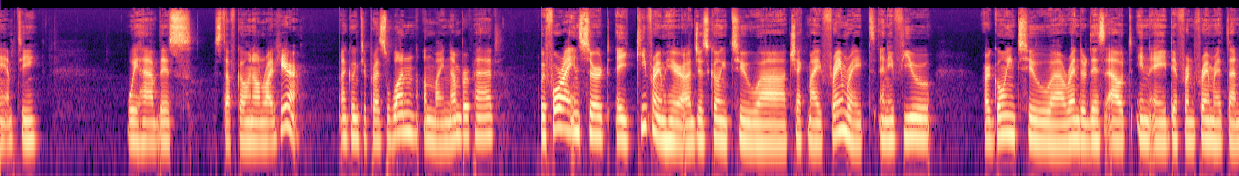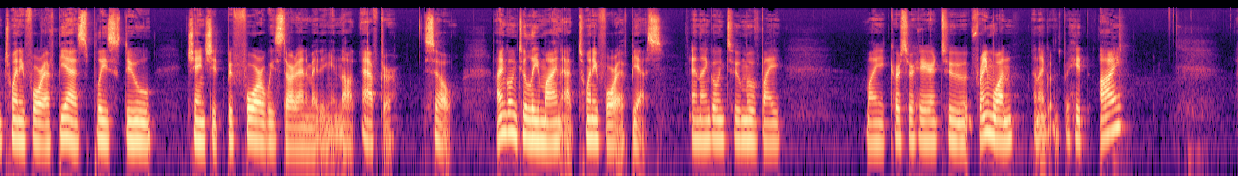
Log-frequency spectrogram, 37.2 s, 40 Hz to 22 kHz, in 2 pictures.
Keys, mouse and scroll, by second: 0.1 g, 5.0 ctrl+z, 5.7 KP_1, 13.1 click, 13.5 click, 17.9 click, 19.2 click, 28.8 KP_1, 29.9 click.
